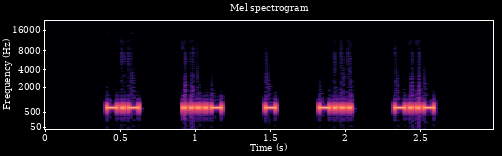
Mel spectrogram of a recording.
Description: Morse code, heard as a keyed tone, about 47 wpm, spaced as for 23 wpm, 700 Hz. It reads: K4TBX
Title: USA Call Signs - 4x Character Spacing - 50wpm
